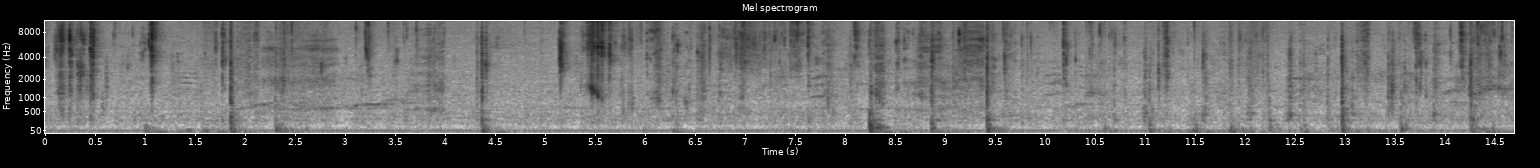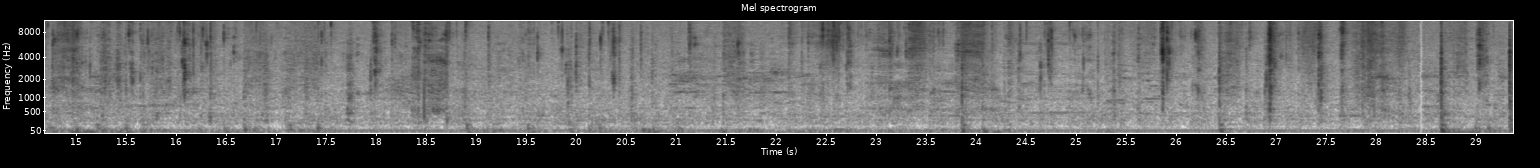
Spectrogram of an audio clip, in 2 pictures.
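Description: Close-miked eating by hand: chewing and biting of soft khichuri and chicken, heard as many irregular wet clicks and smacks, with fingers mixing rice in a steel tray.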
